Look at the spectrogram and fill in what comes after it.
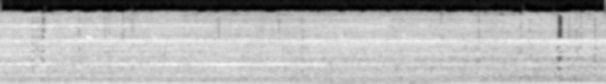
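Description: A locomotive-hauled passenger train rolling past over the rails with a steady rumble, joined by a steady high-pitched wheel squeal that fades after about half the time, as a diesel locomotive at the rear of the train draws near.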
